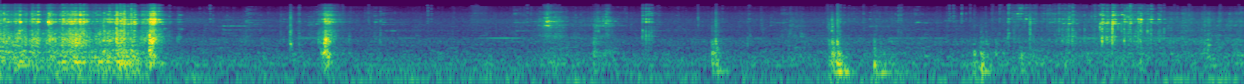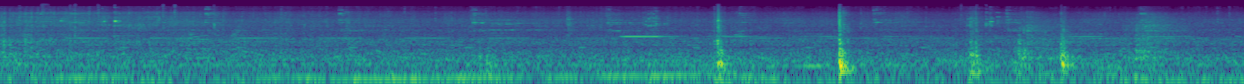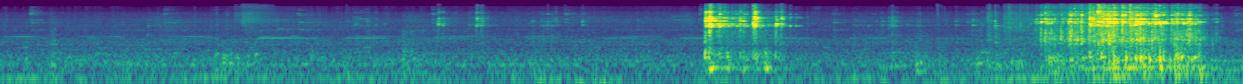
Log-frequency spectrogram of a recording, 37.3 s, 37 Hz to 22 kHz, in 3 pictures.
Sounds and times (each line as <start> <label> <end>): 31.8 bottles return 33.0
33.7 bottles return 37.2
